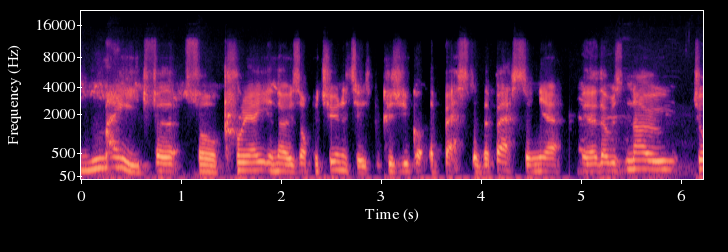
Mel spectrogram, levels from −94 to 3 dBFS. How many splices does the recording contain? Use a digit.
1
